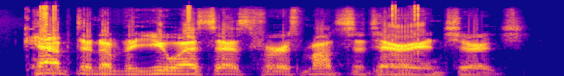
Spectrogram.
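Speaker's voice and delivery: rough, creaky, raspy character voice. Doing another person's character voice as a joke: Fundy Monster impression. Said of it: "That's my Fundy Monster impression".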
